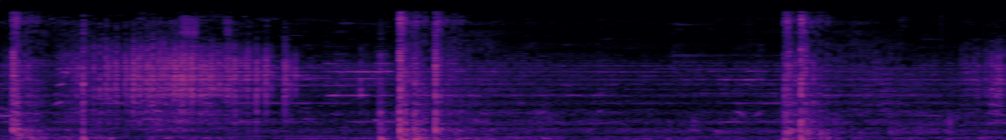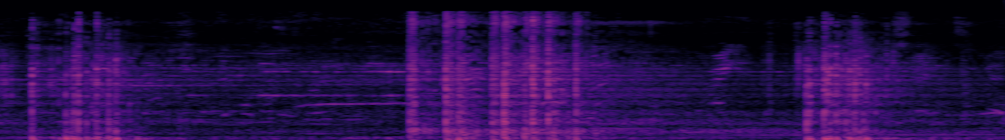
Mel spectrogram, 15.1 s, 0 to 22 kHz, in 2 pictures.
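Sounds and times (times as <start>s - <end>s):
fireworks bursting: 0.0s - 3.7s, 10.6s - 12.4s, 13.3s - 14.6s
music: 0.0s - 15.0s.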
